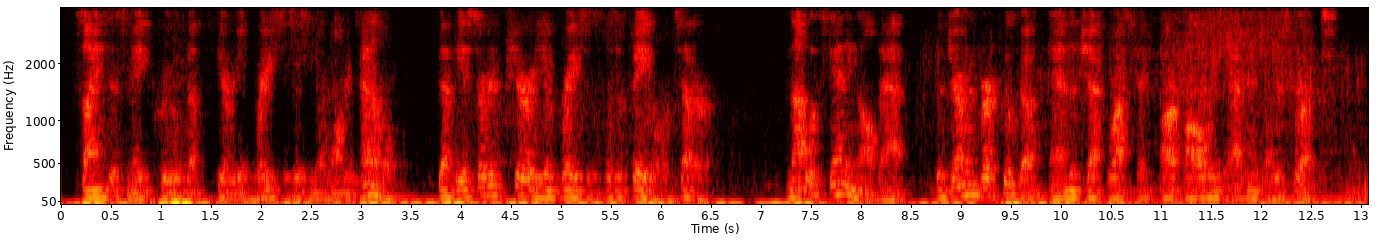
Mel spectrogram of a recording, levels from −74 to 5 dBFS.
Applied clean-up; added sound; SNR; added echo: neural separator model SepFormer DNS4.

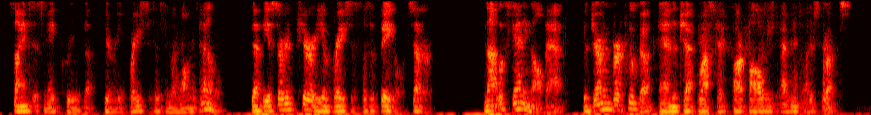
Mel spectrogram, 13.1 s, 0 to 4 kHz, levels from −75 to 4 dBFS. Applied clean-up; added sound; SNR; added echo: neural mask model DeepFilterNet 3.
